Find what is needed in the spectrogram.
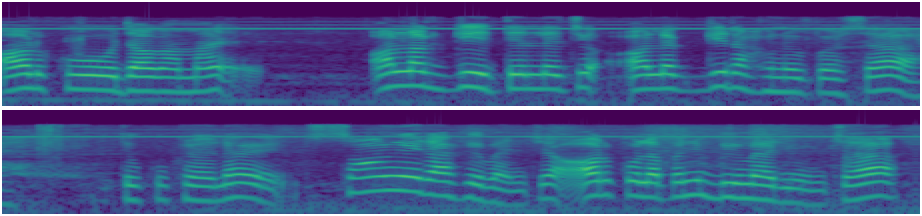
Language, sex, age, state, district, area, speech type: Nepali, female, 18-30, West Bengal, Alipurduar, urban, spontaneous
